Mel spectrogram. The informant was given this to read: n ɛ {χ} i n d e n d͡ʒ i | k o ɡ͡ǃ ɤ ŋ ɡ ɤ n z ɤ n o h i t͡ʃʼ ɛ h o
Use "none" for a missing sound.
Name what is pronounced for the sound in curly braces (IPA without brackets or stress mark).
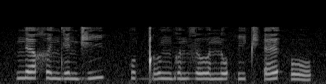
χ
